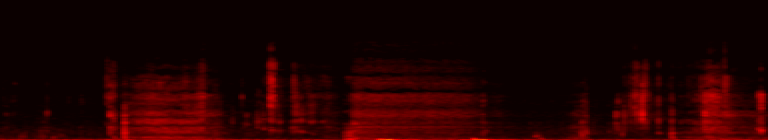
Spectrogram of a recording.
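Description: A juicy, slightly sweet apple is bitten and chewed, with soft, moist mastication and a couple of sharper crunches near the middle. The sounds are faint and no one speaks.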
